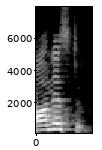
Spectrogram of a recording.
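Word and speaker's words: honest: ऑनेस्ट क्या बोलना चाहिए? ऑनेस्ट बोलना चाहिए। हम गलत बोल रहे हैं ना? एच साइलेंट है भैया।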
